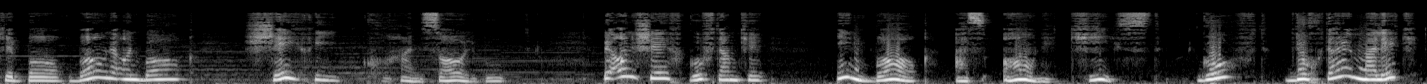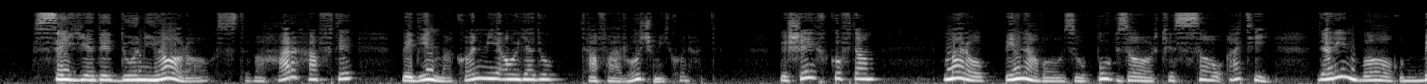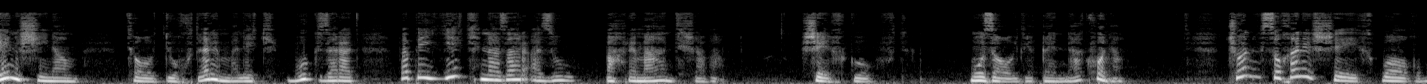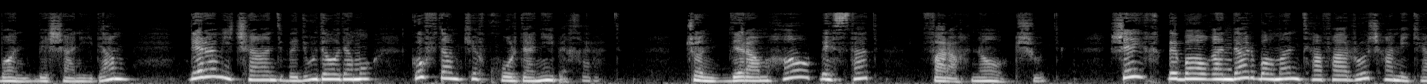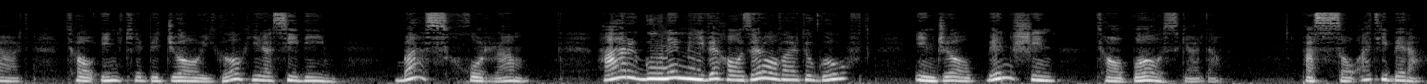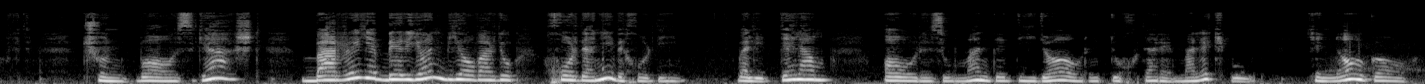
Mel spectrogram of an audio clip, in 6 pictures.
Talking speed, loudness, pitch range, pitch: 95 wpm, -13 LUFS, 150-230 Hz, 180 Hz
